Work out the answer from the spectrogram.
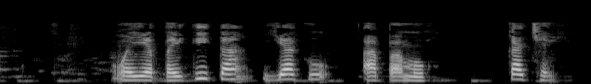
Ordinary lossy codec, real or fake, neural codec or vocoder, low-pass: MP3, 32 kbps; fake; codec, 44.1 kHz, 7.8 kbps, Pupu-Codec; 7.2 kHz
